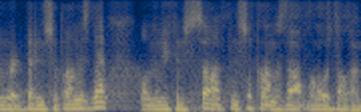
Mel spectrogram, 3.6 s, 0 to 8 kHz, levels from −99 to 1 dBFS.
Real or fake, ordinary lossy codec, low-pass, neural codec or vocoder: fake; none; none; codec, 16 kHz, 1 kbps, FreqCodec, smaller model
